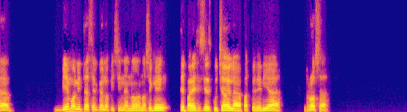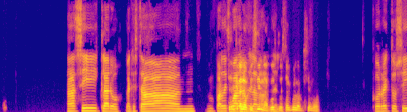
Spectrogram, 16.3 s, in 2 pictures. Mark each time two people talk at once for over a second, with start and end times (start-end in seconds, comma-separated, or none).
12.6-13.8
